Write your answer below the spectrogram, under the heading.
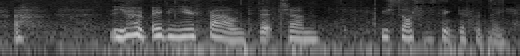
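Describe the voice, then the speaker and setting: A woman's dark, mellow voice with vocal fry, lively intonation, big swings in loudness and a fairly slow pace. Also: medium pitch for a woman. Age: 60s. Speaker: nutritional therapist. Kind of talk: casual vlog monologue. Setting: outdoors, walking.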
